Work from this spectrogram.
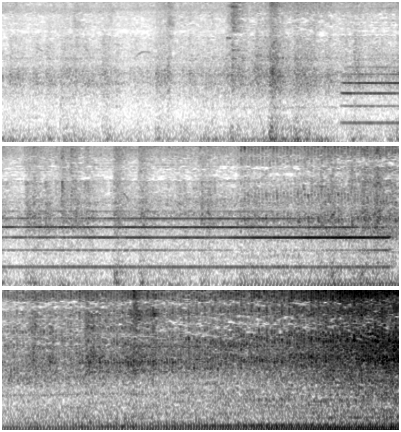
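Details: Traffic rumble builds steadily, with a single steady car horn held for about four seconds and no animal calls.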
